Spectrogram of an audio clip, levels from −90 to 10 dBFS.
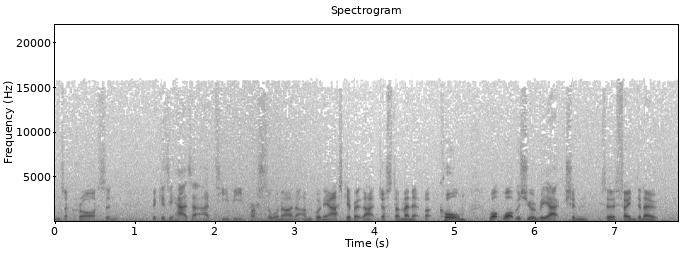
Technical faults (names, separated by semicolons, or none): none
